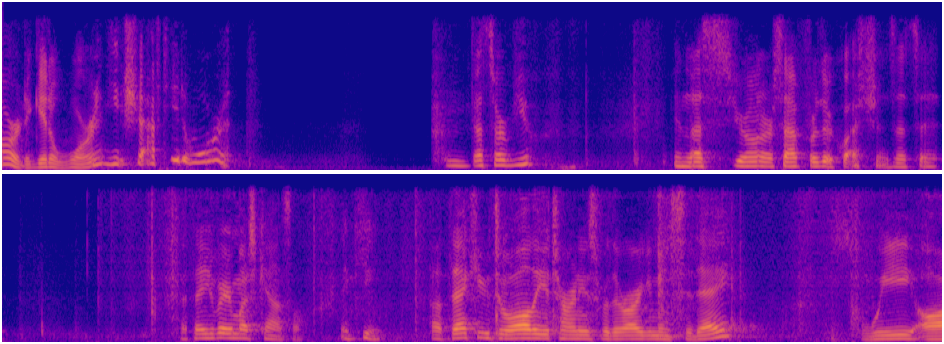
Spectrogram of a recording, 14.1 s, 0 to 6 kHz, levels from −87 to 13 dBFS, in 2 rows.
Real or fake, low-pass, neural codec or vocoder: fake; 5.4 kHz; codec, 16 kHz, 0.9 kbps, LongCat-Audio-Codec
